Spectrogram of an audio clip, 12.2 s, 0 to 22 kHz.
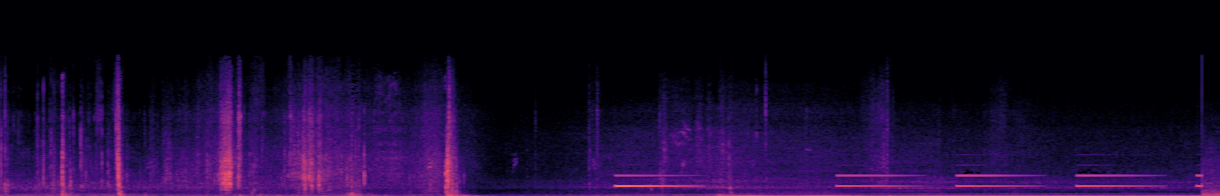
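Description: Car door handle clicks and knocks as the driver gets in, with a heavy door slam about four and a half seconds in. Then a dashboard chime beeps about once a second, and the 2017 Maserati Ghibli's 3.0-litre twin-turbo V6 cranks and starts about seven seconds in, flares up briefly and settles to a steady idle.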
